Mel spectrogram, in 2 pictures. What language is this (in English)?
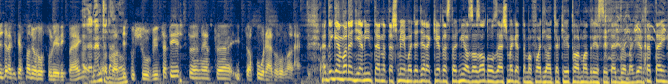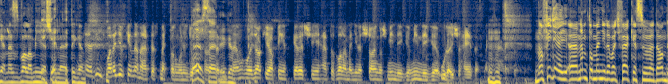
Hungarian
